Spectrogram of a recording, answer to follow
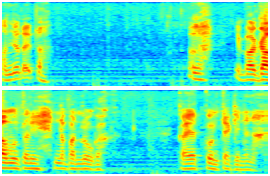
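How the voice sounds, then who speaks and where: A man's voice: medium pitch, animated, brisk, natural voice. Defensive Filipino husband played by a man, faint hum. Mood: defensive, irritated. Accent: Filipino, Ilocano. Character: evasive, defensive husband and father in family drama. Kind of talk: Ilocano radio-style drama acting.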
